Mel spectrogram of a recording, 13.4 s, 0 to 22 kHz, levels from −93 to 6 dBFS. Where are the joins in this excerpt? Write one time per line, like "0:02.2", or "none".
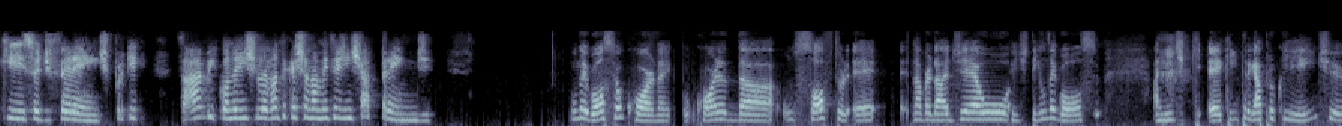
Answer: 0:10.1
